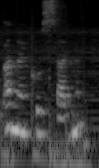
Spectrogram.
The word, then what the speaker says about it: Hanako-san: Ensuite, nous allons parler de la légende de Hanako-san. Pareil, normalement ça se prononce comme ça.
